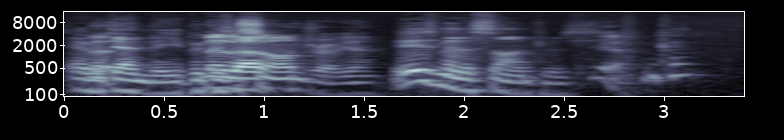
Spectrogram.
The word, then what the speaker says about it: Melisandre's: I'm pretty shit at pronouncing band names, evidently. Melisandre, yeah. It is Melisandre's.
